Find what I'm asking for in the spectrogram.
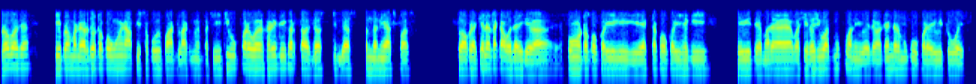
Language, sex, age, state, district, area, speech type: Gujarati, male, 45-60, Gujarat, Rajkot, rural, conversation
